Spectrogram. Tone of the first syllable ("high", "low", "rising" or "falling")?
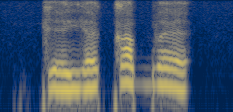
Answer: low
